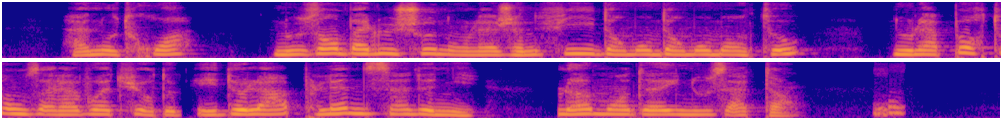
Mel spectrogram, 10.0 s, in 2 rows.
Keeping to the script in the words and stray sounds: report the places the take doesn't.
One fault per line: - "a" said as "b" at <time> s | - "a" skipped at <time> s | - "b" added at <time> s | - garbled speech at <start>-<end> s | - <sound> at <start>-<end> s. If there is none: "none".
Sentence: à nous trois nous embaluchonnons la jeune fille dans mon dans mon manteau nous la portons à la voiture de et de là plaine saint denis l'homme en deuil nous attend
- laugh at 9.4-9.5 s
